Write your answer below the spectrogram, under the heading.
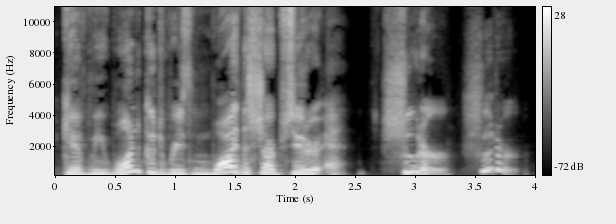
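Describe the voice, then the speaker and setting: A woman's voice: fairly high pitch, big pitch swings, normal speed, darkish tone, faint music behind. A woman reading scripted drama lines as an amateur voice actor, breaking off into playful asides.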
